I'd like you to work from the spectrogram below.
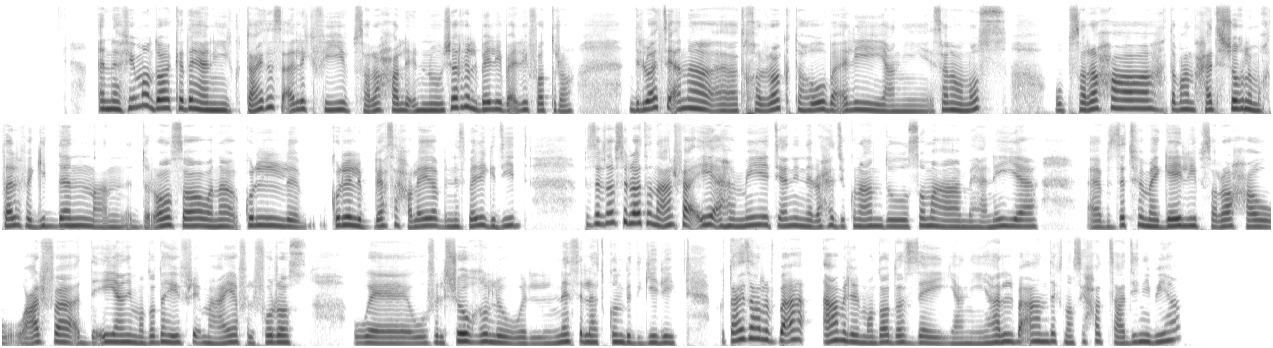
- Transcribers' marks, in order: none
- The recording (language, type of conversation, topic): Arabic, advice, إزاي أبدأ أبني سمعة مهنية قوية في شغلي؟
